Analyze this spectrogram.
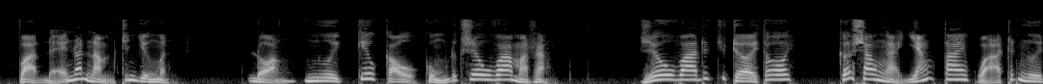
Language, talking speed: Vietnamese, 165 wpm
